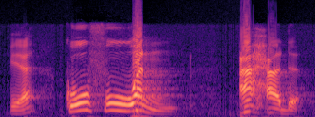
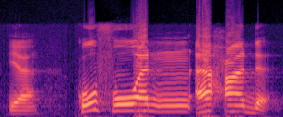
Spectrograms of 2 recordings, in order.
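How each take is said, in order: The two takes are said the same way.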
